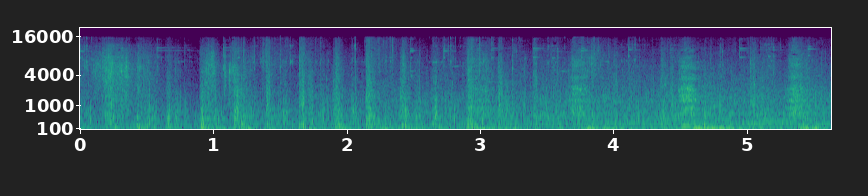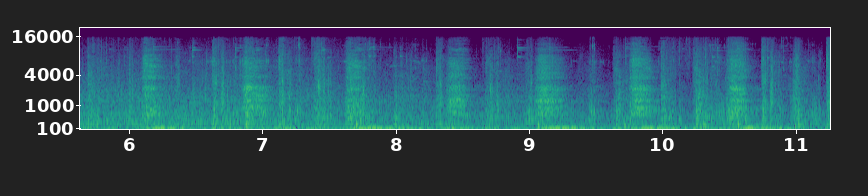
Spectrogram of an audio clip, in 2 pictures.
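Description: Footsteps crunch on snow and gravel at a steady walking pace.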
